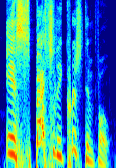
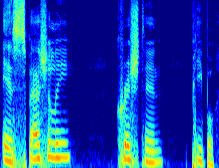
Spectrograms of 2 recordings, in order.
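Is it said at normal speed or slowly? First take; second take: normal speed; slowly. First: It is said at normal speed. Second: It is said slowly and deliberately.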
